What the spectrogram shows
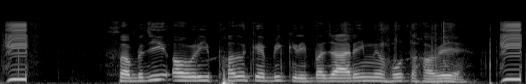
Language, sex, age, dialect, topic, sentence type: Bhojpuri, male, 18-24, Northern, agriculture, statement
